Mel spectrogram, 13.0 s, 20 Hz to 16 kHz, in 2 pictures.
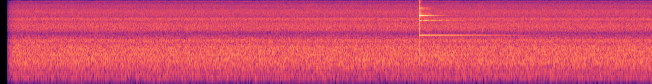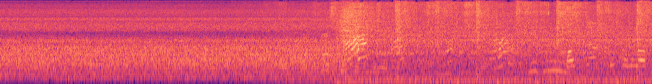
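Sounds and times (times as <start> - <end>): bright metallic ding: 4.2 - 5.6.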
